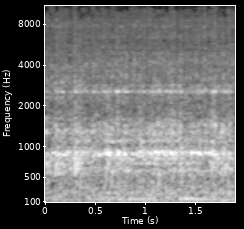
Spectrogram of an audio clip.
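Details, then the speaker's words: Suzuki Alto 800 at idle, stethoscope check of front accessories: steady thin whirring whine over the engine from the water pump. Worn water pump bearing; pump replaced with genuine Suzuki part. "Mukhang nasa water pump. Mukhang nasa water pump ang ingay."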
